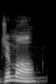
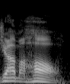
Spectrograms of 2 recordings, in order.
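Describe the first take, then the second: First: The name is said with two syllables. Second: The name is said with three syllables. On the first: The speaker calls it wrong. "Not Jamal" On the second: The speaker calls it right. "There's an extra A in there"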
